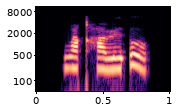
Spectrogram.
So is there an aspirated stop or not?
yes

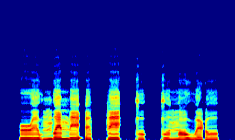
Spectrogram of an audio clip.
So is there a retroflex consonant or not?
yes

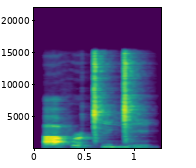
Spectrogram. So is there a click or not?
yes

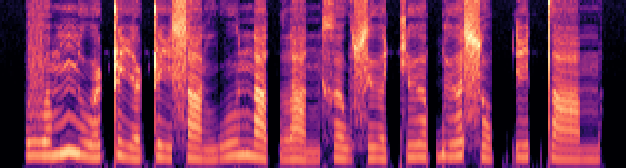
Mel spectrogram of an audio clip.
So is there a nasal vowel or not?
no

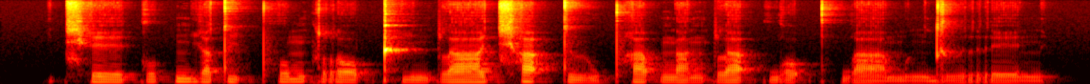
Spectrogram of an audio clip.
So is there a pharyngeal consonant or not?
no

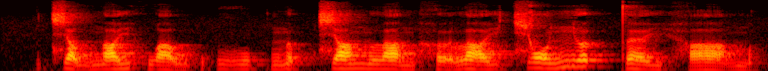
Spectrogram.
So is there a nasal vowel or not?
no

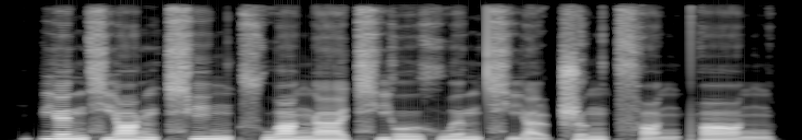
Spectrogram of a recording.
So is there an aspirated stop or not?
yes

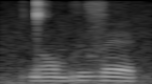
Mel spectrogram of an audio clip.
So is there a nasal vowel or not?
yes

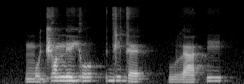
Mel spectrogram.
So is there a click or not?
no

